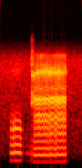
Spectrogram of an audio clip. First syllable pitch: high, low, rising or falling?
high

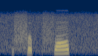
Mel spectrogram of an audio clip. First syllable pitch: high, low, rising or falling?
low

